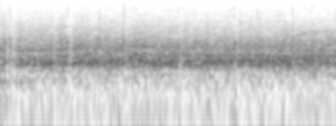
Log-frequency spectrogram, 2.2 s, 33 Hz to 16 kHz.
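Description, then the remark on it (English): A crowd of 20,000 in the Capital One Arena cheers and applauds steadily as Donald Trump signs an executive order withdrawing the U.S. from the Paris Climate Agreement, a dense, loud roar of clapping and voices that holds at an even level throughout without pause. “So you hear him signing this in the Capital One arena with 20,000 people cheering.”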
